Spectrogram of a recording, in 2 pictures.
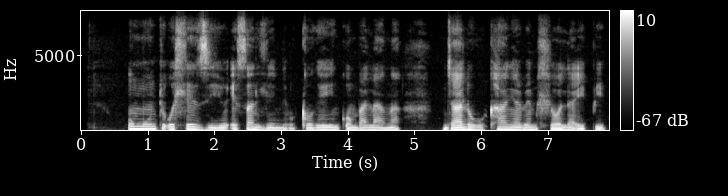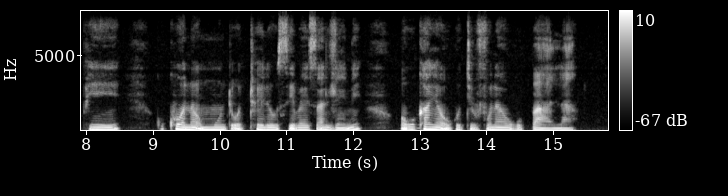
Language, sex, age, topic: North Ndebele, male, 36-49, health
